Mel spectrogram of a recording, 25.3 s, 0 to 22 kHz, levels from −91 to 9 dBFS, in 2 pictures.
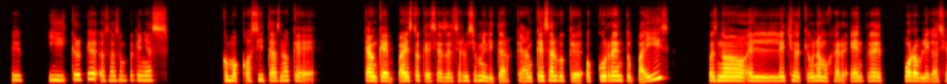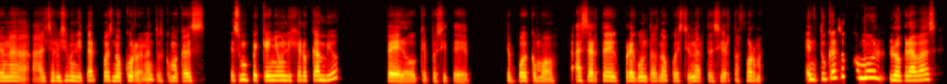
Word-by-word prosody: Eh, 215 0 -4 0.3
y 210 -1 -3
creo 230 +2 +2
que, 260 +1 +2
o - - -1
sea, 205 0 -4
son 210 0 -7
pequeñas 210 0 -2 0.7
como 190 -3 +1
cositas, 190 +1 -1
¿no? 200 +1 -1
Que - - -3 0.6
que - - +3
aunque 185 -1 +6
a 185 - +7
esto 190 +2 +2
que - - -1
decías 175 +2 -2
del 170 +1 -3
servicio 190 +2 -2
militar, 165 -4 -1
que - - -4
aunque 175 +3 +1
es 200 - +2
algo 200 -1 +4
que 160 -4 0
ocurre 200 +2 +4
en 205 -1 +3
tu 185 -2 -2
país, 300 - +1 0.5
pues, 190 0 0
no, 190 -1 +6
el 175 -2 +1
hecho 190 +2 0
de 190 - +1
que 175 - -5
una 185 +1 +2
mujer 180 -1 -3
entre 185 0 0 0.2
por 195 -1 +7
obligación 170 +2 0
a 185 -1 -2
al - - -7
servicio 185 +2 -4
militar, 195 +2 -2
pues, 195 0 -1
no 185 - +1
ocurre, 200 +2 0
¿no? 115 - -5
Entonces, 115 +11 -7
como 175 0 -4
que 175 - -1
es 180 - -5 0.3
es 210 0 -2
un 230 -1 +2
pequeño, 210 0 +2
un 210 - +1
ligero 205 -1 -2
cambio, 215 - 0 0.6
pero 160 -3 +3
que, - - -8
pues, 170 - -10
sí 175 - -6
te 155 -1 -7 0.5
te 190 - -4
puede 185 +3 0
como 175 -1 -5 0.2
hacerte 195 -1 +1
preguntas, 185 -2 0
¿no? 210 - -4
Cuestionarte 175 -1 -5
de - - -11
cierta 175 0 -7
forma. 195 -1 -3 0.5
En 235 -2 +2
tu 265 +4 -3
caso, 320 +6 +2
¿cómo 325 0 +5 0.2
lograbas 215 +3 +3
190 Hz, 190 wpm, -21 LUFS, 180-210 Hz, 0.7 s, a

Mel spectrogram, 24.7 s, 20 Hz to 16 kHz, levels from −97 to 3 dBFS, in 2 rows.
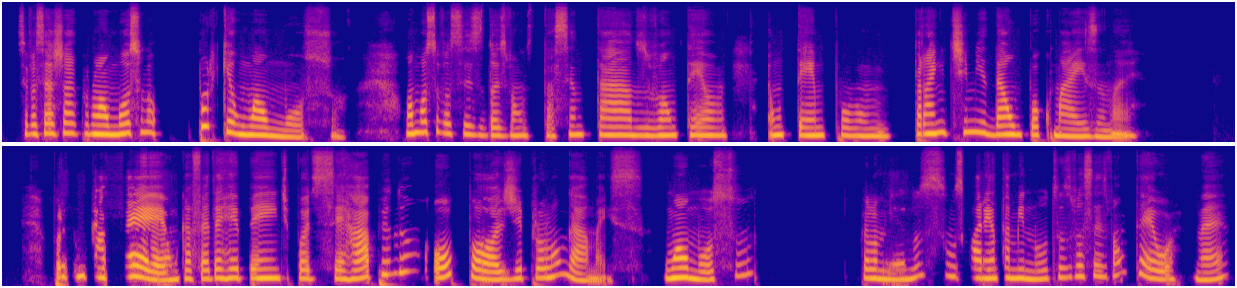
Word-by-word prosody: se - - -9
você 240 +1 -1
achar 255 +1 -1
para 240 0 -6
um 240 - +8
almoço 235 +4 +5
no 280 -2 -5 0.4
por 445 0 +2
que 285 -2 +1
um 225 -3 +5
almoço? 185 -2 0 0.7
O 245 - +3
almoço 280 +3 +1
vocês 235 -5 -5
2 200 -1 -4
vão 200 0 -3
estar 195 +1 -9
sentados, 215 -1 -1
vão 205 +1 +1
ter 215 -1 -1
um 205 0 -1 0.5
um 215 +1 +3
tempo 200 -2 -1 0.3
pra 250 +1 +2
intimidar 270 -3 0
um 230 -1 +4
pouco 215 -1 -5
mais, 180 -2 0
né. 185 +4 -2 1.5
Porque 270 +1 -3
um 290 - +2
café 250 -5 +4
um 195 +1 +1
café, 220 0 -2
de 235 - 0
repente, 235 0 +2
pode 225 -2 -3
ser 225 0 -4
rápido 330 - 0 0.3
ou 270 +7 +4
pode 210 -3 +3
prolongar, 245 - -2
mas 240 - -10 0.2
um 235 +2 +6
almoço 250 - +2 1.1
pelo 235 -1 +1
menos 215 +9 -2
uns 280 -4 -8
40 235 0 -1
minutos 230 +2 -1
vocês 280 0 -5
vão 310 +3 -9
ter 295 -10 -1
o 210 0 -2 0.2
né. 200 +3 -2
230 Hz, 135 wpm, -19 LUFS, 205-255 Hz, 1.5 s, um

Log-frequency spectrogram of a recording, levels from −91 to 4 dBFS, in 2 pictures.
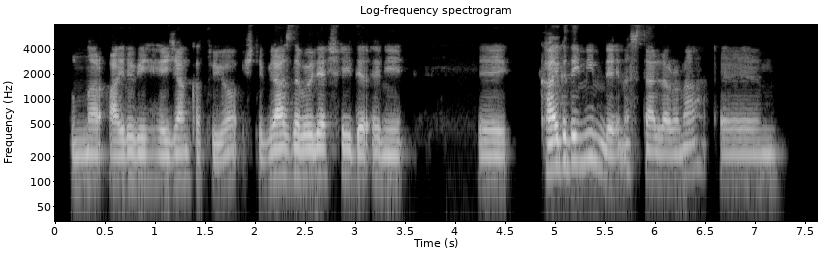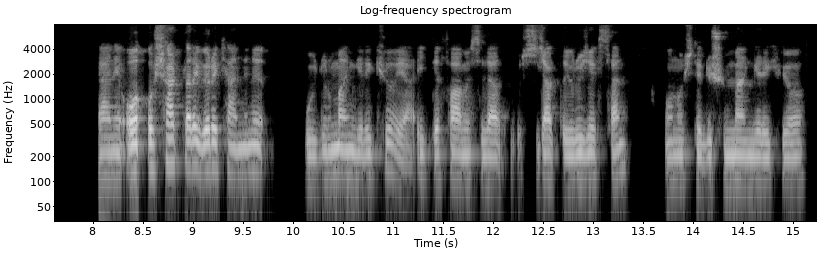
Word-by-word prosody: Bunlar 110 +1 0
ayrı 105 +2 +3
bir 110 0 +1
heyecan 110 +1 +1
katıyor. 105 +1 -3
İşte, 95 - -7
biraz 125 +1 +6
da, 125 - +5
böyle, 125 0 +5
şey 125 -1 -2
de, 115 - +4
hani, 110 -1 -2 0.7
eee, 105 0 -1 0.3
kaygı 160 +4 +7
demeyeyim 180 0 +1
de 110 - +1
nasıl - - -7
derler 110 -1 +1
ona? 135 +8 -5
Emm, 110 0 -5 0.8
yani 115 0 -1
o 145 +1 +7
o - - +2
şartlara 165 -1 +4
göre 145 +1 +4
kendini 265 - -2 0.4
uydurman 120 +3 -2
gerekiyor 110 +6 -5
ya. 85 -2 -4
İlk 110 -1 -9
defa 110 +1 0
mesela 105 -1 -2
sıcakta 110 -1 -3
yürüyeceksen 110 +1 -3 0.4
onu, 105 +1 -6
işte, 110 - -3
düşünmen 105 0 -2
gerekiyor. 100 0 -5
110 Hz, 150 wpm, -24 LUFS, 105-125 Hz, 0.8 s, kaygı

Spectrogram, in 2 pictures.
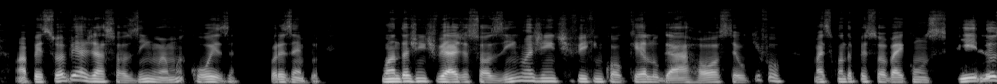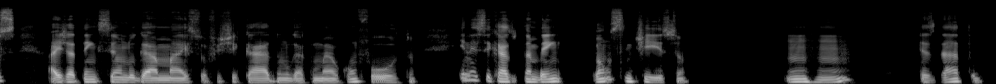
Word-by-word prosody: Uma - - +2
pessoa 125 +6 +2
viajar 165 -10 +3
sozinho 115 +1 -1
é - - 0
uma 110 +9 -3
coisa. 115 -3 0 0.3
Por - - -1
exemplo. - - -1 0.6
Quando 135 +2 +7
a 145 - +8
gente 140 0 +1
viaja 115 -2 +7
sozinho, 115 - -1
a 170 - +2
gente 145 -1 -1
fica 135 -3 0
em 130 - +1
qualquer 120 -1 -1
lugar, 100 -4 +1
roça 105 +3 -1
e - - 0
o 100 - -5
que 205 - -14
for. 165 -7 -4 0.3
Mas 120 +2 -1
quando 125 -1 -2
a - - 0
pessoa 130 -3 -2
vai 110 -1 +3
com 115 -1 -5
os 105 - -8
filhos, 155 +5 +4 0.3
aí 110 - +3
já 115 0 +1
tem 120 0 -1
que 115 - -6
ser 115 - -3
um 110 0 -1
lugar 100 -2 +2
mais 95 -1 -1
sofisticado, 95 -1 -4
um - - -2
lugar 90 -1 -3
com - - -8
maior 90 -1 -1
conforto, 120 -6 -3 0.4
e - - -2
nesse 185 -4 -3
caso 130 -1 +4
também, 125 +2 +2 0.3
vão 130 0 +1
sentir 130 -1 -2
isso. 95 - -7 1.0
Uhum, 120 -1 -1 0.7
exato. 105 0 -4
120 Hz, 170 wpm, -24 LUFS, 105-135 Hz, 1.0 s, a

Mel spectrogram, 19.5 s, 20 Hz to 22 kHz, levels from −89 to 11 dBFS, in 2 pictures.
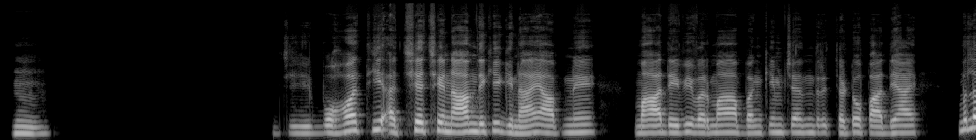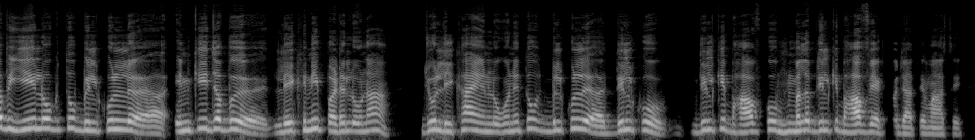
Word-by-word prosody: हुँ। 150 -1 -3 2.3
जी, 155 +1 -8
बहुत 170 +7 +3
ही 235 - +3
अच्छे-अच्छे 205 +4 +3
नाम 185 +1 +7
देखिए 195 +2 0
गिनाए 165 0 +1
आपने, 175 +2 0 0.4
महादेवी 170 +2 +3
वर्मा, 170 +1 +1
बंकिमचन्द्र 170 +1 -4
चट्टोपाध्याय 165 0 0 0.4
मतलब 260 +2 +5
ये 245 +2 +2
लोग 260 -2 +2
तो 275 0 -1
बिल्कुल 225 +2 0
अ, 155 -5 +1
इनकी 220 +6 -1
जब 250 -1 +3 0.6
लेखनी 225 +5 +1
पढ़ 195 -1 +2
लो 200 -1 -2
ना, 220 +1 -3 0.3
जो 225 +5 -1
लिखा 215 +2 -1
है 220 -2 +1
इन 195 - -4
लोगों 190 +1 -5
ने 215 - -4
तो 255 +4 -5 0.2
बिल्कुल 240 +3 -1 0.3
दिल 230 +3 -1
को, 220 -3 -2 0.4
दिल 225 +7 -5
के 255 +3 -5
भाव 185 -1 0
को 230 -1 -1
मतलब 205 +4 -1
दिल 220 +1 -4
के 235 - -9
भाव 185 0 +2
व्यक्त 175 -3 -4
हो 160 - -14
जाते 150 +1 -7
हैं 145 - -10
वहाँ 140 -1 -5
से। 140 -1 -17
185 Hz, 150 wpm, -23 LUFS, 170-220 Hz, 2.3 s, नाम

